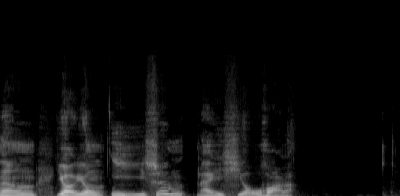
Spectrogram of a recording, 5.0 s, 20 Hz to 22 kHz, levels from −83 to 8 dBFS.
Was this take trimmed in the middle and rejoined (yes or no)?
yes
